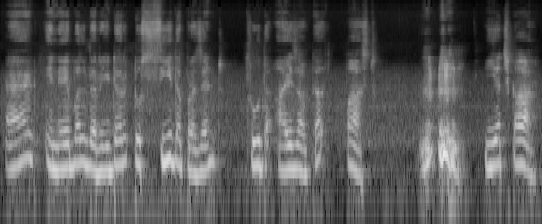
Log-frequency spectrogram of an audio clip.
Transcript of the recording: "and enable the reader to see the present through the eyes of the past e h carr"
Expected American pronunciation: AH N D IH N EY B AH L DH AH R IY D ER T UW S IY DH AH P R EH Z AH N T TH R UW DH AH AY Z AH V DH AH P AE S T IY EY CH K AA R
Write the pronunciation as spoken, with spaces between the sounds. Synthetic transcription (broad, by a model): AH N D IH N EY B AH L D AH R IY D ER T UW S IY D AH P R EH Z AH N T T R UW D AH AY Z AH V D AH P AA S T IY EY CH K AA R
